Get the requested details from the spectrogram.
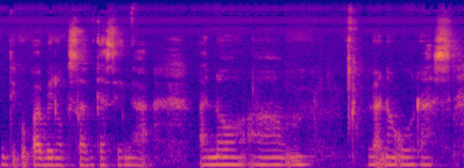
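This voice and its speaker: A soft-spoken woman's somewhat breathy voice, fairly low in pitch, with a dark, mellow tone. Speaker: vlogger. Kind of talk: casual vlog chat. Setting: at home, late night. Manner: soft-spoken, lowered voice.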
